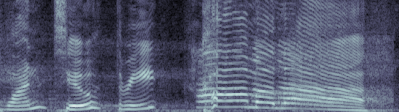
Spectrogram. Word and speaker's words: Kamala: First, you say comma like a comma in a sentence. Then you say la like la. Put it together and it's 1 2 3 comma.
